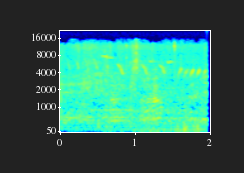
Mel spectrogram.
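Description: Faint outdoor background sound: distant voices and bird calls, with a few quick high chirps near the end.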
